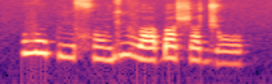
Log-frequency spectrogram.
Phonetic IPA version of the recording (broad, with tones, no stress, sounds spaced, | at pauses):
v o˦ p iː˨ s ɔ̃˨ ɡ i˦ v a˨ ɓ a˧ ʃ a˨ d͡ʒ o˨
